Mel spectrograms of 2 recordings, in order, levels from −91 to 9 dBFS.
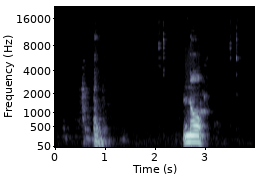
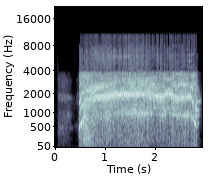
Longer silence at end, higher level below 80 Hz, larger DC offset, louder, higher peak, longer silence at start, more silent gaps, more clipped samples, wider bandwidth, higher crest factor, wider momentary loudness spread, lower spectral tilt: first, 1.05 s vs 0.05 s; second, -54 dBFS vs -44 dBFS; neither; second, -13 LUFS vs -4 LUFS; about the same, -2 dBFS vs 0 dBFS; first, 0.75 s vs 0.45 s; neither; second, under 0.1% vs 3%; second, 6 kHz vs 11 kHz; first, 20 dB vs 6 dB; first, 21 LU vs 4 LU; first, -9.5 dB/octave vs -1 dB/octave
